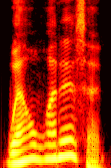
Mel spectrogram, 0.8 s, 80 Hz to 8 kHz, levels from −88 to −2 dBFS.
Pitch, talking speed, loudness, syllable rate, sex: 165 Hz, 285 wpm, -17 LUFS, 5.1 syllables/s, male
